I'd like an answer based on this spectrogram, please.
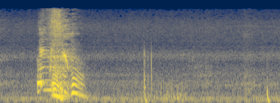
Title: beautiful,stifle sneezes.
